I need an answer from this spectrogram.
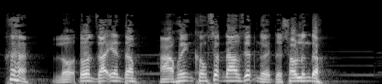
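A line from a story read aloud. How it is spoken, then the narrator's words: Laughing. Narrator (Vietnamese): Thành Tường không nén được bật cười nói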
